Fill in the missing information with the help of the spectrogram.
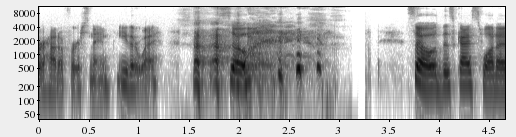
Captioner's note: laughs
